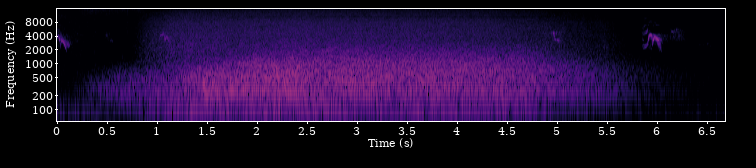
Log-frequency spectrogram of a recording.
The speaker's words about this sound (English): You said that if I put it to my ear, I'd hear the sea.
